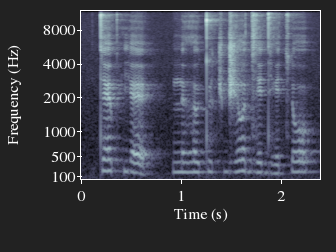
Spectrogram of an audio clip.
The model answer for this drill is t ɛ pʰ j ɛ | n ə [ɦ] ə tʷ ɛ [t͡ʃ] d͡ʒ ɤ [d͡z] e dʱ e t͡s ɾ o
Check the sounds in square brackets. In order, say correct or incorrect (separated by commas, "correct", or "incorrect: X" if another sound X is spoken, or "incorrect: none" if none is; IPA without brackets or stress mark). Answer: correct, correct, correct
